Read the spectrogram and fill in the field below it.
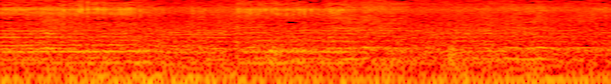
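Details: Continuous honey bee buzzing, a thick low hum with stacked overtones holding steady throughout, many bees droning together without pause.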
